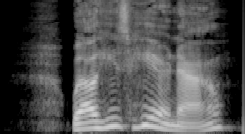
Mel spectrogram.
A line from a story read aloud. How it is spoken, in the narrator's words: Miss Jones smiled cheerfully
